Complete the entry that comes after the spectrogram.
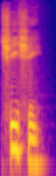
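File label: "chichi", British English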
